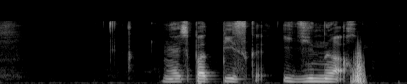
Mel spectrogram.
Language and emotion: Russian, angry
